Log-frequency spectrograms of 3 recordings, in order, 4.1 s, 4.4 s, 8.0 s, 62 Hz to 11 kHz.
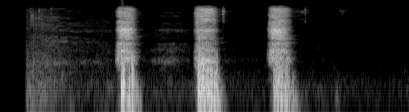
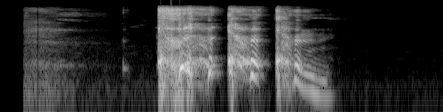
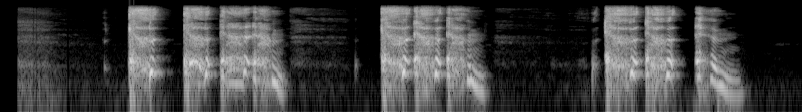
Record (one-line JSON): {"exhalation_length": "4.1 s", "exhalation_amplitude": 32768, "exhalation_signal_mean_std_ratio": 0.31, "cough_length": "4.4 s", "cough_amplitude": 32768, "cough_signal_mean_std_ratio": 0.4, "three_cough_length": "8.0 s", "three_cough_amplitude": 32767, "three_cough_signal_mean_std_ratio": 0.52, "survey_phase": "alpha (2021-03-01 to 2021-08-12)", "age": "18-44", "gender": "Female", "wearing_mask": "No", "symptom_change_to_sense_of_smell_or_taste": true, "symptom_onset": "4 days", "smoker_status": "Never smoked", "respiratory_condition_asthma": false, "respiratory_condition_other": false, "recruitment_source": "Test and Trace", "submission_delay": "2 days", "covid_test_result": "Positive", "covid_test_method": "RT-qPCR", "covid_ct_value": 14.7, "covid_ct_gene": "N gene", "covid_ct_mean": 15.7, "covid_viral_load": "6800000 copies/ml", "covid_viral_load_category": "High viral load (>1M copies/ml)"}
